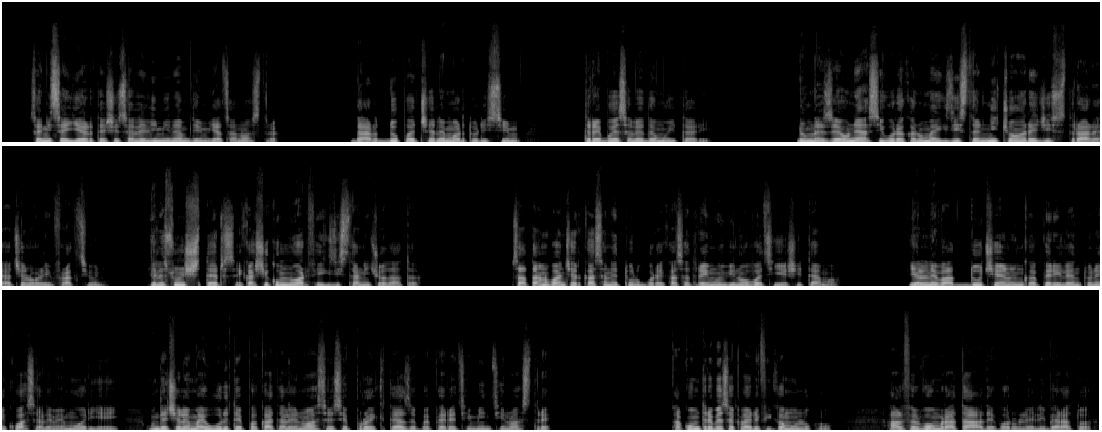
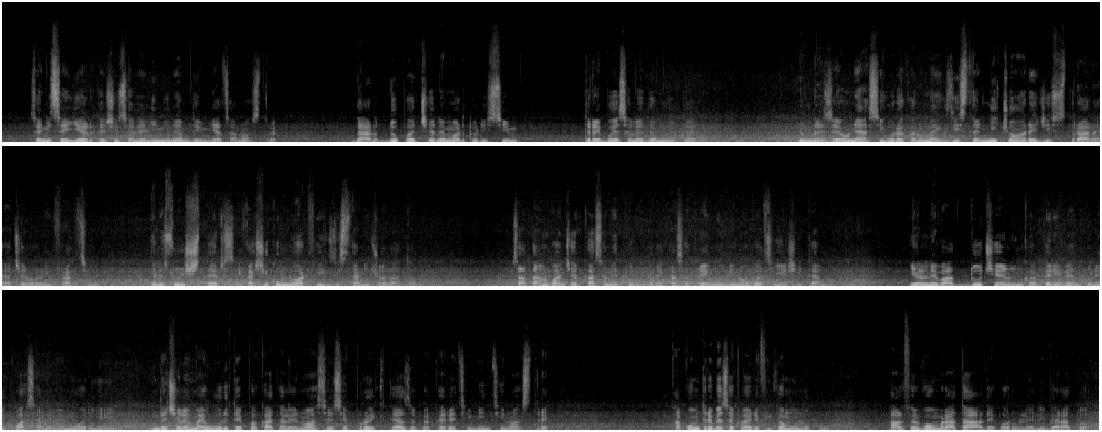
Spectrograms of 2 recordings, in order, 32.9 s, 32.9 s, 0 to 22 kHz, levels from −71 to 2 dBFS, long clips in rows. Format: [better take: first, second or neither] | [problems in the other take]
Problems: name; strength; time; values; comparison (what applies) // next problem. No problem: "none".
first | wind noise on the microphone; heavy; 7 dB below the speech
